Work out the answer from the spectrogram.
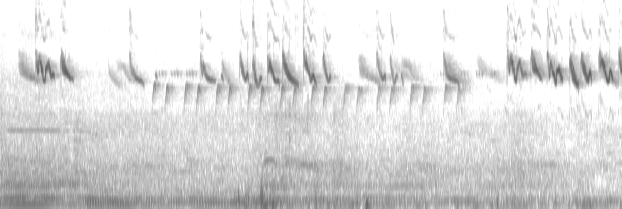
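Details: Hand-held Japanese white-eye giving líu-style song meant to spur other birds to sing; high sweet twittering notes, fast runs of sliding chirps building toward a dense rapid burst at the end, soft low rumble beneath.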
